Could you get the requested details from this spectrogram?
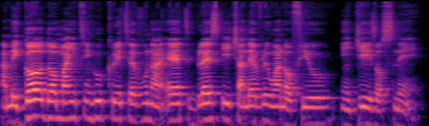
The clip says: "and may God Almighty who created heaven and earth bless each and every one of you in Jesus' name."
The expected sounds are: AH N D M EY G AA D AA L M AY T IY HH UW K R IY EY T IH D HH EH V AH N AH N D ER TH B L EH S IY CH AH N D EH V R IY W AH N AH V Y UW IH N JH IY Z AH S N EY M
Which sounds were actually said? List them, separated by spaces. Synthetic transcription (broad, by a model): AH M EY G AA D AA M AY T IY HH UW K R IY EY T HH EH V AH N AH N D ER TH B L EH S IY CH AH N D EH V R IY W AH N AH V Y UW IH N JH IY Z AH S N EY M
